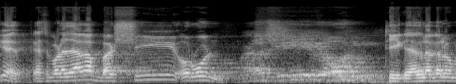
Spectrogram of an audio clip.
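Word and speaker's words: بَشِيرٌ: اس کی ہجے کرتے ہیں با زبر با. شین یا زیر شی. شین یا زیر شی. بشی. بشی. را دو پیش رن. را دو پیش رن. کیا ہوا؟ بشیرن. بشیرن. ٹھیک ہے.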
